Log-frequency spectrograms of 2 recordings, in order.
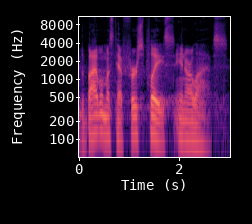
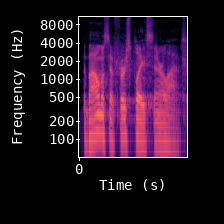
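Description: First: Slow and deliberate, word by word; slow dictation. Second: Said in the usual way. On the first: Shown as a demonstration. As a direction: spell it out so they can write it down. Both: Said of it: "Here's something you write down".

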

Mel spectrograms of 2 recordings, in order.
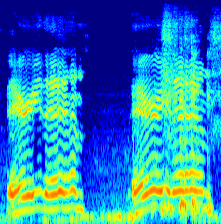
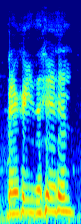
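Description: First: Insistent build. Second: Said in the usual way. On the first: Acted. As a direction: hammer each "Bury them" harder. Repeating an order, building up.

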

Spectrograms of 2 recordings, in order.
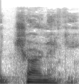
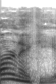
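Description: First: Charnicki opening with a CH sound; CH pronunciation. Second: Zarnicki opening with a Z sound; silent C pronunciation. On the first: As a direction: say Charnicki starting like "char". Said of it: "I'll say Charnicki". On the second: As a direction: say Zarnicki starting like "zar". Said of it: "one of them silent". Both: Shown as a demonstration.

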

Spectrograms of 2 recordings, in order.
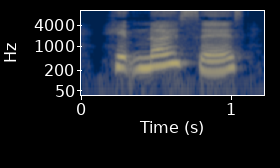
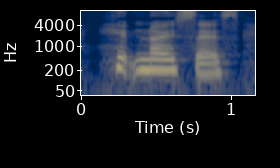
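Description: First: "Hypnosis" repeated with more weight; "Hypnosis" said again as the answer, stressed; emphatic repeat. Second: Said in the usual way. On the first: Shown as a demonstration. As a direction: lean into "Hypnosis" the second time, falling firmly at the end. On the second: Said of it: "I'm gonna ask you a question before I tell you".

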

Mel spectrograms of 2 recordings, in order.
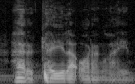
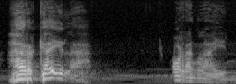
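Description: First: Said in the usual way. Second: Emphatic exhortation. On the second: Real, not acted. Preacher urges the congregation to respect others, loud and emphatic. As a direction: drive the command home. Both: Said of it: "Karena itu".

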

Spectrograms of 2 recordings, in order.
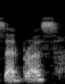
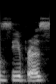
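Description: First: Zebras said as "zed-bras"; mistaken pronunciation. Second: Said in the usual way. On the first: Retold or imitated. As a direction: open zebras with "zed" in place of "zee". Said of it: "we must call zebras zebras". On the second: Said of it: "that we must call zebras zebras".

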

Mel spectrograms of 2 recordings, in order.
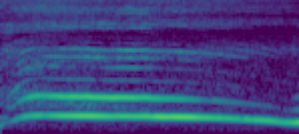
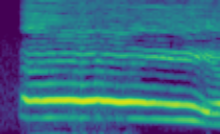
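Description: First: Fake cheerful greeting. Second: Loud greeting. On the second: Retold or imitated. Shouting back a greeting.

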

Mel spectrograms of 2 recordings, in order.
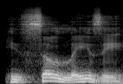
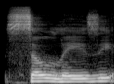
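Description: First: Said in the usual way. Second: "So" stretched, higher and louder, slow; emphasis on so. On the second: Shown as a demonstration. Teacher showing learners how "So" adds emphasis, slow and stressed. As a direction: lean hard on "So" to show emphasis. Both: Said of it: "ahí utilizo so para dar énfasis".

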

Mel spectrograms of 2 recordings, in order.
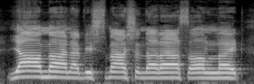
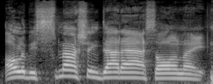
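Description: First: Loud, badly faked Jamaican accent. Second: Unintended Irish lilt on an attempted accent; accidental Irish accent. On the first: Friend redoes the card after being told it sounded Jamaican, bad Jamaican accent. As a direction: ham up a clumsy Jamaican accent. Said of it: "That was a bad Jamaican accent". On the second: Friend reads a dirty card to friends, Irish-sounding accent. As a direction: put on an accent that slips into Irish. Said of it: "I don't know why that was Irish".

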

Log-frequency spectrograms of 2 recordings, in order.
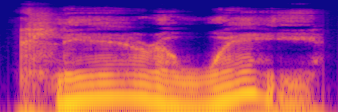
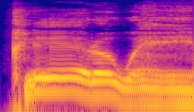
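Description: First: "Clear away?" drawn out slowly with rising tune; rhetorical echo question. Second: Loud, high, jovial command; cried out. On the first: Narrator echoing the master's order, slow rising "Clear away?". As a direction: stretch "Clear away?" upward, as if amused at asking. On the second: Old master ordering apprentices to make room, hearty shout. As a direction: holler the order to the lads. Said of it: "cried old Fezziwig". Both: A narrator's reading.

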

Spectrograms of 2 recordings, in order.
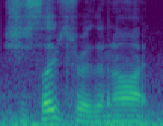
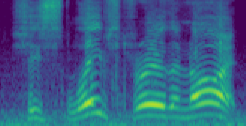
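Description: First: Said in the usual way. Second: Slower, higher and louder, leaning on through; proudly stressing she sleeps through the night; emphatic boast. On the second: Real, not acted. Dad proudly boasting to listeners about his baby, louder.

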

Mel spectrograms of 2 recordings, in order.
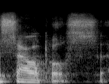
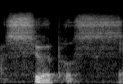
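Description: First: Said in the usual way. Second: "Sourpuss" with a long oo, as "soor-puss"; Scots pronunciation. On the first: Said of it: "I can't say it quite as well". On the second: Shown as a demonstration. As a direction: attempt the Scots "Sourpuss", first vowel oo. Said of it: "I can't say it quite as well as that".

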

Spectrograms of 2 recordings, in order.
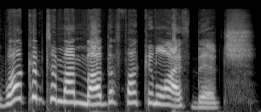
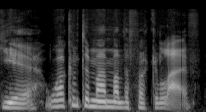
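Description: First: Loud, high gloating welcome; mock triumphant. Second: Softer, lower, knowing welcome; quiet knowing. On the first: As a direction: rub it in, loud and gleeful. Mocking pregnant friend who struggles. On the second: Retold or imitated. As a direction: say it low, like a shared secret. Knowing look to friend.

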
